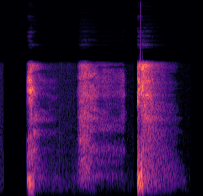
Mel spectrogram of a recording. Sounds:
Throat clearing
